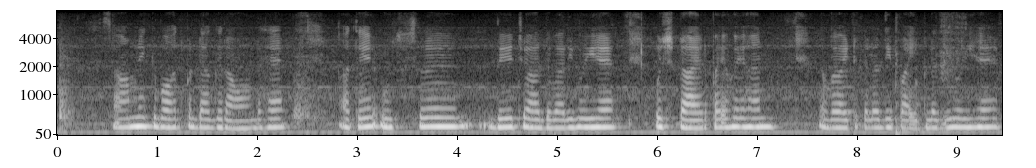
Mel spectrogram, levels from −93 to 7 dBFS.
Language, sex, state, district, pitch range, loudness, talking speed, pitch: Punjabi, female, Punjab, Fazilka, 195-220 Hz, -14 LUFS, 160 wpm, 210 Hz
